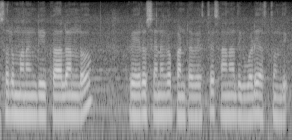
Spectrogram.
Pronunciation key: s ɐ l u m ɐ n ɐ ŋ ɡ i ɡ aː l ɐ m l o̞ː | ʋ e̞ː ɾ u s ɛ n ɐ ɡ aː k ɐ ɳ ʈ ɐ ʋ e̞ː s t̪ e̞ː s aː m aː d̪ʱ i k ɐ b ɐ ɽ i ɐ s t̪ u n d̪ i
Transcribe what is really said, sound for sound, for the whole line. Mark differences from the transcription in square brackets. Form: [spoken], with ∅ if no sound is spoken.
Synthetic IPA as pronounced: s ɐ l u m ɐ n ɐ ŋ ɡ i [k] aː l ɐ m l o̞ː | ʋ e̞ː ɾ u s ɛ n ɐ ɡ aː [p] ɐ ɳ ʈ ɐ ʋ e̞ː s t̪ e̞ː s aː [n] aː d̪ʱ i k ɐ b ɐ ɽ i ɐ s t̪ u n d̪ i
